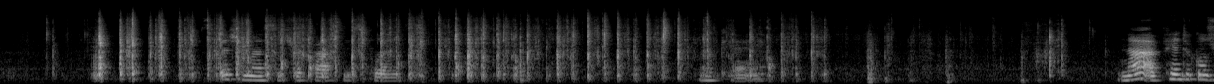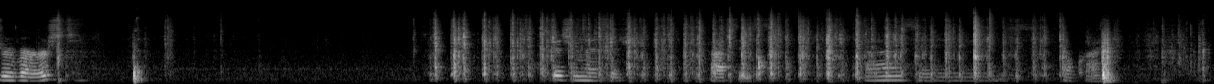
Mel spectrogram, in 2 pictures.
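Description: Playing cards are shuffled with quick, crisp flicking.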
